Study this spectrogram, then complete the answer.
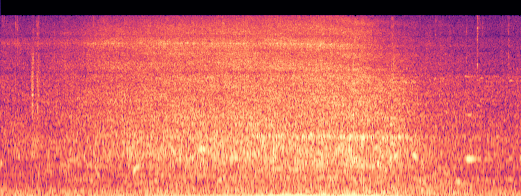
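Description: A van drives past close by on a street.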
